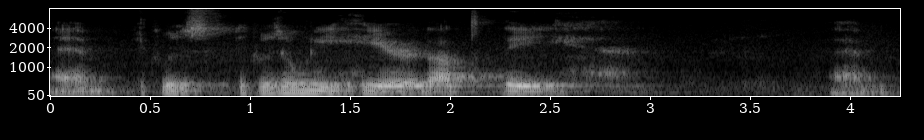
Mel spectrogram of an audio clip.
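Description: Some light background noise sits under the audio. The voice is a man's. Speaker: video host. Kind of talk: casual tour commentary. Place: empty room. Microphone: lapel.

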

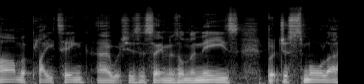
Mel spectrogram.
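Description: A man speaks at a moderate pace with a fairly low pitch. His tone is dark and mellow. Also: quiet background. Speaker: hobbyist reviewing a model kit. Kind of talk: casual review walkthrough.

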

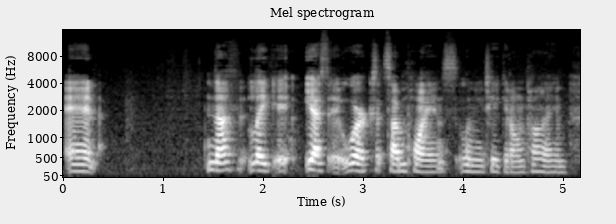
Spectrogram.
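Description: A woman with a fairly low pitch and a bright, sharp tone speaks with fairly even intonation and long, frequent pauses. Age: 20s. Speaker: vlogger. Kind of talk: personal vlog confession. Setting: in bed, filming at home. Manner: hesitant, many fillers. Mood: emotional, vulnerable. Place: home room. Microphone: phone near.

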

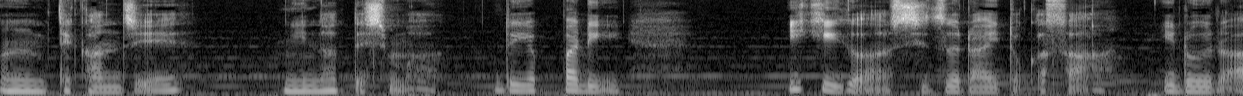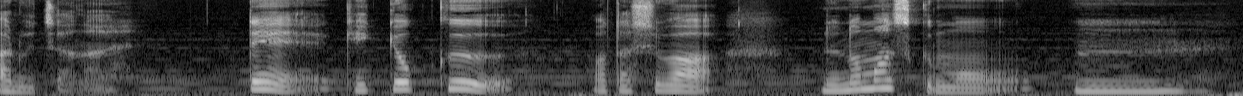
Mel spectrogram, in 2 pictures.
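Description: A woman speaks at a fairly slow pace in a relaxed tone, with ordinary pitch variation, big swings in loudness, and long, frequent pauses. Faint music plays in the background. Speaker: radio-style talk host. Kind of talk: sleep-inducing radio talk, casual chat to listeners. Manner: relaxed, conversational. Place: home room. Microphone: phone near.

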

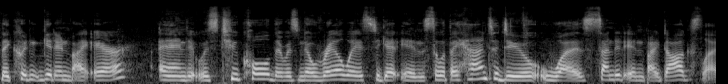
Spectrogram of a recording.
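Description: An American-accented woman has a normal speaking voice at a medium pitch for a woman. Her loudness stays very even and her intonation fairly even. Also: moderate pace. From Upper Peninsula of Michigan. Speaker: physician lecturer. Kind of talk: lecture.

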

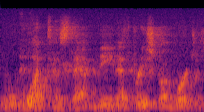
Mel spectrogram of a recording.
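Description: Audible room echo and noticeable background noise around a man with an American accent, speaking at a moderate speed. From US Midwest, Chicago. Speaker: pastor. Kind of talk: sermon. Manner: conversational, with frequent fillers.

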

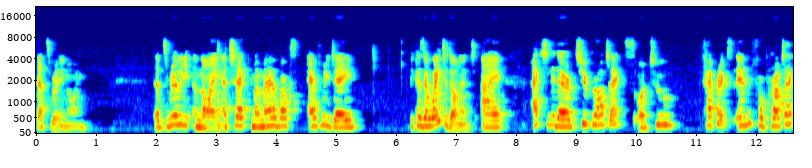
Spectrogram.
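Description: Against a quiet background, a woman with a German accent speaks in a high pitch with lively intonation. Her pace is fairly slow, with long, frequent pauses. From Germany. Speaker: cross-stitch hobby vlogger. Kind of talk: casual craft vlog update. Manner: hesitant, many filler words. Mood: mildly annoyed, resigned. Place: home room. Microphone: webcam.

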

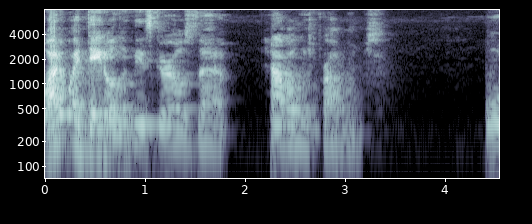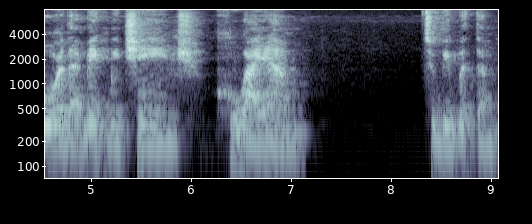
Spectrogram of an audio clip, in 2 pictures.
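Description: A man's fairly low voice at a fairly slow pace, with ordinary pitch variation and long, frequent pauses. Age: 40s. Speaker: podcast host. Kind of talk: casual monologue. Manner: animated.

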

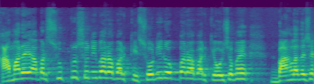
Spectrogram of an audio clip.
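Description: The speaker is a man with an animated tone. His pitch varies in an ordinary way. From Bangladesh. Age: 50s. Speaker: expatriate speaker. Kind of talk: speech to audience.

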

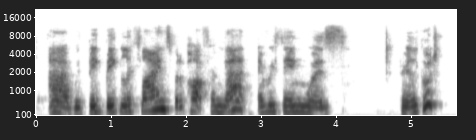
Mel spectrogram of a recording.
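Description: This woman has a fairly high pitch and speaks in a British accent. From UK. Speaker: ski instructor and ski school supervisor. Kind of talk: casual interview. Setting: video call.

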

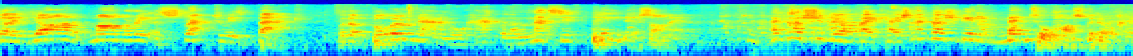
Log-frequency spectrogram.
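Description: Audible room echo and light background noise surround speech delivered at a very fast pace. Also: man, high pitch for a man. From United Kingdom. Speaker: stand-up comedian. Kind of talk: live stand-up comedy set. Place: stage.

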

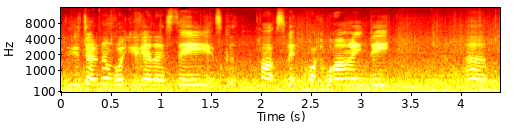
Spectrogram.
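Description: Loud background noise runs under speech delivered at a moderate pace, with a dry sound and no echo. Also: woman. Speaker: travel vlogger passenger. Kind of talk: casual vlog chat. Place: car. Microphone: phone near.

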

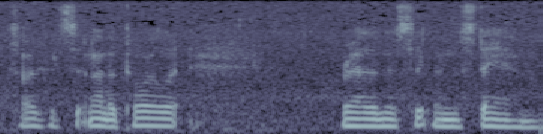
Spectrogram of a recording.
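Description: A man with a dark, mellow, somewhat breathy tone speaks in a flat monotone, the sound dry with no echo and light background noise behind it. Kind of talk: casual vlog chat. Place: forest. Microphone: phone near.

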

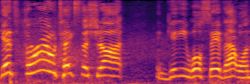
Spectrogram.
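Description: A man speaks in a raised, projected voice. His tone is bright and sharp, with lively intonation. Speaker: esports commentator. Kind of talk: live play-by-play sports commentary of a video game hockey match. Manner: animated, hoarse and worn out, with laughs and cursing.

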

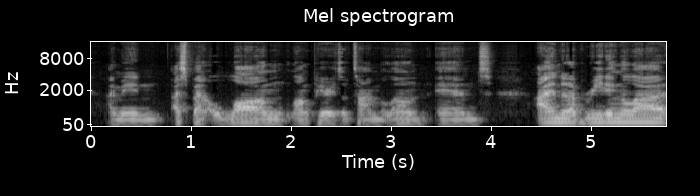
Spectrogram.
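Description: A man with an American accent speaks at a medium pitch in a flat, monotone way. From Illinois, US Midwest. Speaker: coach and content creator. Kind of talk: interview conversation.

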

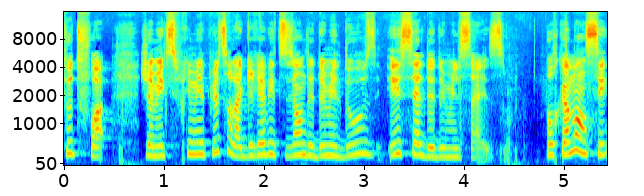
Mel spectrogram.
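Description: High female voice at a moderate pace, with ordinary pitch variation. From Quebec. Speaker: student activist. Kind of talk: talk to an audience. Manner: halting. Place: classroom. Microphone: podium.

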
